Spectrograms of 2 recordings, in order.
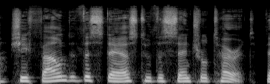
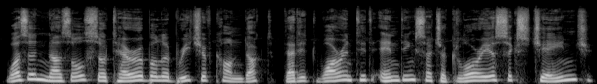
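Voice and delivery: ordinary delivery, nothing marked

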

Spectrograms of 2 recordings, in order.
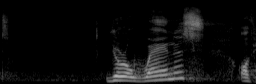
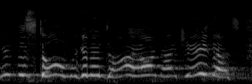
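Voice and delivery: much higher, hammed-up fear; mock panic. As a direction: play the panicked disciple. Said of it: "the person in the boat going".

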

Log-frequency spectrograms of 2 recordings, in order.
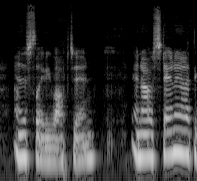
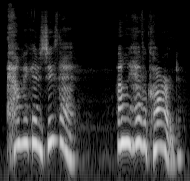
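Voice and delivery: higher, quick objection; protesting; 6 semitones higher than usual. Retold or imitated. Customer objecting to God's request at checkout, protesting. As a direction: argue back in mild exasperation.

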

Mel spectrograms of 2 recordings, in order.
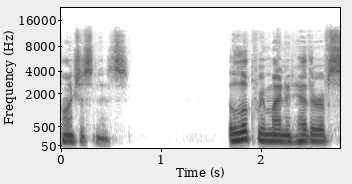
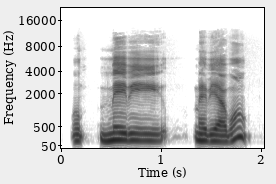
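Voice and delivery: raised, defiant sister; 3 semitones higher, 7 dB louder than usual. Acted. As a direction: push back hard, louder. Sister quarrels with brother.

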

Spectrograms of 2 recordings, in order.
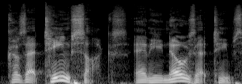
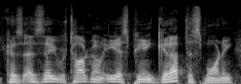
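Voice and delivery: ordinary delivery

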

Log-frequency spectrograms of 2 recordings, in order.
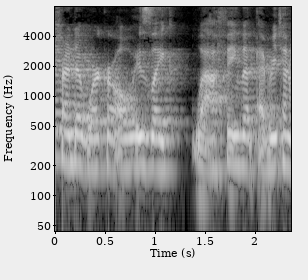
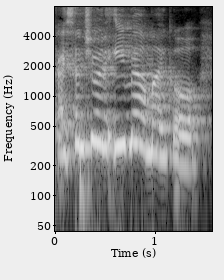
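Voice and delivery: Toto doll catchphrase; 6 semitones higher than usual. Retold or imitated. Toto's talking doll scolding Michael, mock stern. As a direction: deliver it like a pull-string toy. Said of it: "Or then it's like".

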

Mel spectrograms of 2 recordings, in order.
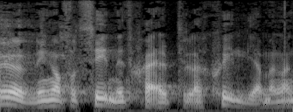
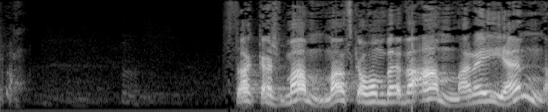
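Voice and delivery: raised, higher preaching voice with chuckles; fiery preaching; 9 semitones higher, 8 dB louder than usual. Acted. Preacher scolding grown believers who stay childish, fiery preaching. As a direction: drive it home to the congregation.

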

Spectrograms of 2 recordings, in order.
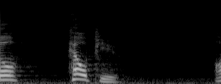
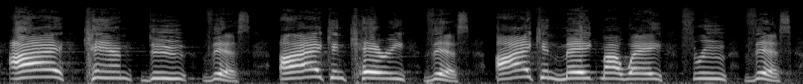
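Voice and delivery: each I high, loud and stretched; very slow mock self-reliance, hammering every I; stress on I; 4 semitones higher, 7 dB louder, much slower than usual. Voices people stepping into God's place.

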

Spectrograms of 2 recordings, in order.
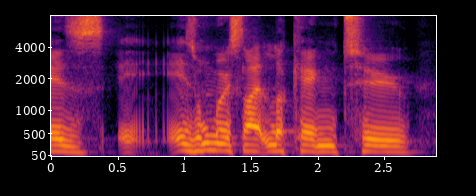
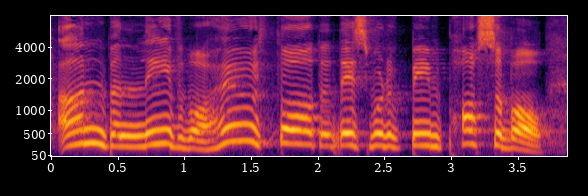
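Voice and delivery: higher-pitched gushing passenger voice, hammed-up; mock amazement; 5 semitones higher than usual. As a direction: play a passenger gushing over internet in the sky. Amazed passengers on wifi flight.

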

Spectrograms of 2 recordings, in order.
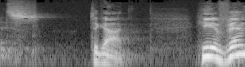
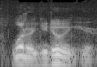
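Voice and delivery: a deep, soft, booming-style voice of God, much lower; James Earl Jones voice; 10 semitones lower, 8 dB quieter than usual. Pretend. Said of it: "sounds like James Earl Jones".

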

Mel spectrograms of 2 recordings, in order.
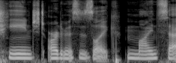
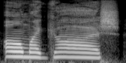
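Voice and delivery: long drawn-out loud oh my gosh; overwhelmed; 8 dB louder, much slower than usual. Real, not acted. Reviewer reliving the scene, loud and drawn-out. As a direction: stretch it out, still reeling.

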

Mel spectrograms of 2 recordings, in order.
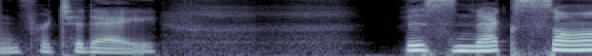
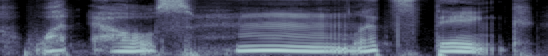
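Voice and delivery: hushed wondering; conspiratorial whisper; whispered thinking; 6 dB quieter, much slower than usual. Pretend. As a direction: whisper it like a secret. Pondering aloud to kids.

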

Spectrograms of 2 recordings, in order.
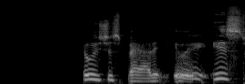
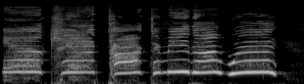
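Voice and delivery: high, loud mock scream; retold scream; 9 dB louder, slower than usual. Young man screaming at [name] in the deli, loud and high. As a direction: shriek it back like the angry young man. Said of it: "he starts screaming at me".

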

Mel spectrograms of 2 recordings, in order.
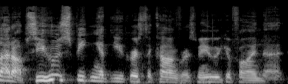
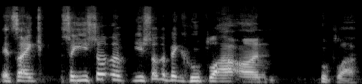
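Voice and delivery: ordinary delivery

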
